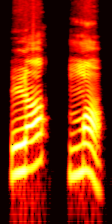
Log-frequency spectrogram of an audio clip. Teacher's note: ল, ম, বাতাস নাই, ওই জন্য এগুলো অল্প প্রাণ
